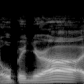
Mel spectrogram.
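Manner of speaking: ordinary delivery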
